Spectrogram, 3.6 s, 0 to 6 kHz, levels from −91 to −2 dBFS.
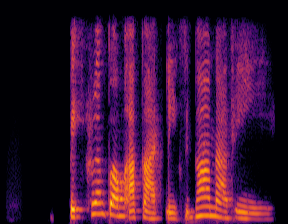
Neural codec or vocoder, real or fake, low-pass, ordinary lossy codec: codec, 16 kHz, 1 kbps, X-Codec, HuBERT features, trained on general audio; fake; 5.4 kHz; AAC, 48 kbps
